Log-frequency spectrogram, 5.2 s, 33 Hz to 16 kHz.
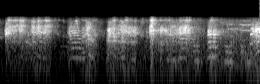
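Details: A 3-month-old male purebred English Staffordshire Bull Terrier puppy makes harsh, nasal, honking grumbles in bursts about a second long while rolling around; his owner calls them weird noises.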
